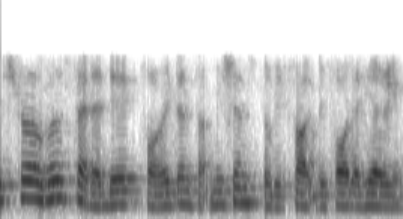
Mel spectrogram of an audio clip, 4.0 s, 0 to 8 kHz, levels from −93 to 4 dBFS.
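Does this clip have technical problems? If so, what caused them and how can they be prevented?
Yes. An AMR rate drop runs from 2.56 to 3.55 s. The speech turns rougher and more synthetic, with no gap and no change in bandwidth, which fits a fall from 12.2 to 4.75 kbps on a weak radio link. A stronger signal or better coverage prevents it.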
